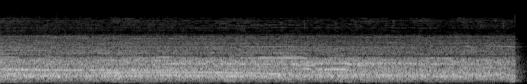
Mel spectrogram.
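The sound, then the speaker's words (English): A large crowd roars steadily, clapping and cheering for President Trump while booing a woman, the dense clapping, cheering and drawn-out booing blending into one loud, continuous wall of noise that stops abruptly at the end. “They're clapping and cheering for President Trump, but they're booing for her.”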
